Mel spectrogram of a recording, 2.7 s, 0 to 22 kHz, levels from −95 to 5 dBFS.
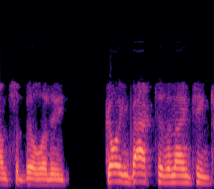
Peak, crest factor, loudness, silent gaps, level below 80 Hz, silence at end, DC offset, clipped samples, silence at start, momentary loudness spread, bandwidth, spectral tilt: -6 dBFS; 14 dB; -21 LUFS; 0.87-1.31 s; -74 dBFS; 0 s; under 0.1%; under 0.1%; 0 s; 6 LU; 3.8 kHz; -10.5 dB/octave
